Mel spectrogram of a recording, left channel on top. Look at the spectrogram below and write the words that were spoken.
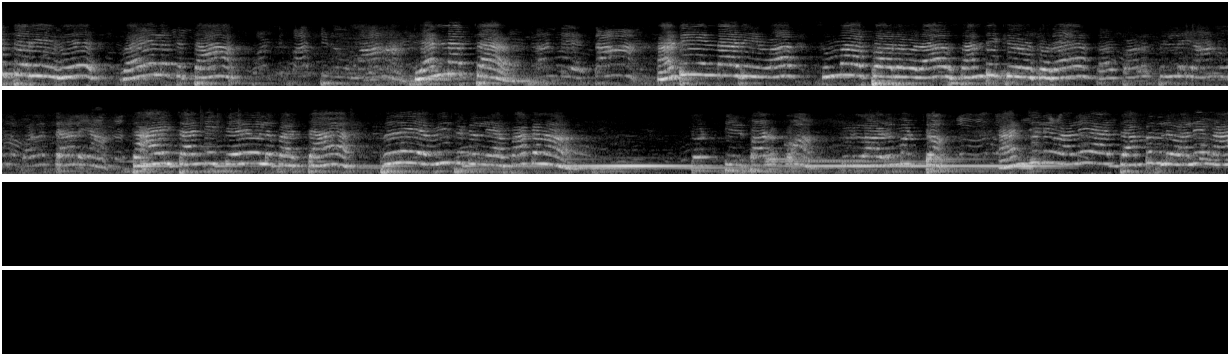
தெரியுது? வயலுக்கு தான். என்னத்த அடி என்னாடி வா சும்மா பாருவல சண்டைக்கு இருக்கிற தாய் தண்ணி தெருவுல பார்த்தா பிள்ளைய வீட்டுக்குள்ளே பார்க்கணும். தொட்டில் பறக்கும் சுடுகாடு மட்டும் அஞ்சலி வழியா தம்பதுல வழினா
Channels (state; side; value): silent; right; digital silence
